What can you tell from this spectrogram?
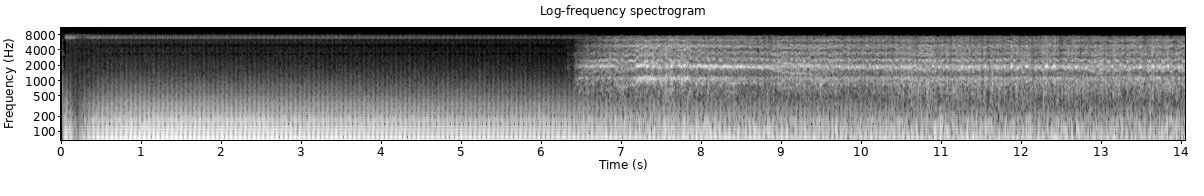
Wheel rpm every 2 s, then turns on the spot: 0, 0, 0, 180, 230, 230, 230.
none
